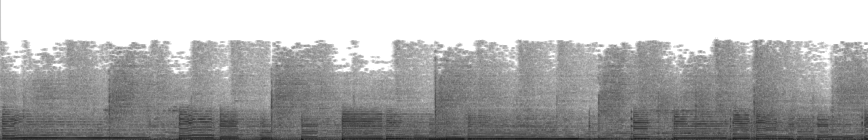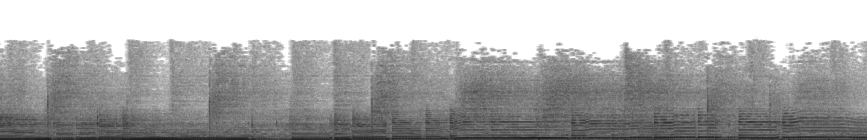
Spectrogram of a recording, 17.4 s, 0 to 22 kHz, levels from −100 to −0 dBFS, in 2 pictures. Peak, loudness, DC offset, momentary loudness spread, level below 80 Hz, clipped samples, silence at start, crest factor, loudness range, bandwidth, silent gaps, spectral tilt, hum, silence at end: -2 dBFS; -19 LUFS; under 0.1%; 5 LU; -34 dBFS; under 0.1%; 0 s; 16 dB; 2 LU; 16 kHz; none; -5 dB/octave; none; 0 s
